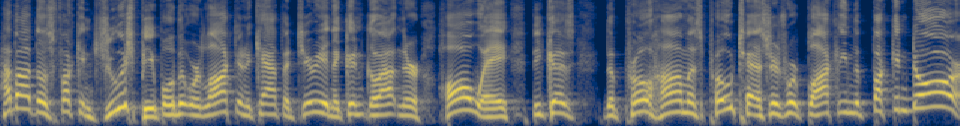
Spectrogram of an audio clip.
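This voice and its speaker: In a very clean recording with a silent background, a man with an American accent speaks in a high pitch, swinging very widely in pitch with hardly any pauses. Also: fairly quick pace. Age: 50s. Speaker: political commentary podcast host. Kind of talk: opinionated political monologue. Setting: studio microphone. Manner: animated.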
